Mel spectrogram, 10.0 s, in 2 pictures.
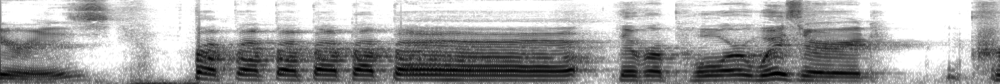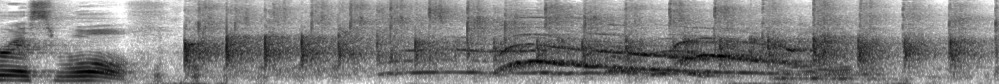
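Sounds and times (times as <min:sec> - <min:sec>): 
speech: 0:00.0 - 0:06.2
applause sound effect from a soundboard: 0:05.9 - 0:09.9
whooping cheer-like tone: 0:06.9 - 0:09.4.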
